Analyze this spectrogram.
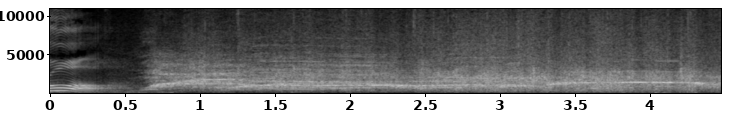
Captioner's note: audience applauding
